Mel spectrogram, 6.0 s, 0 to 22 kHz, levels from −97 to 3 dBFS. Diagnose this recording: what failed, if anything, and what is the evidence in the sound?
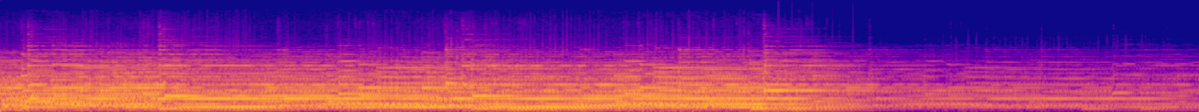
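The buffer-stage gain stepped down in unsmoothed 1 dB jumps, about thirty a second, causing zipper noise from 3.88 to 4.44 s as level fell roughly 15 dB.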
